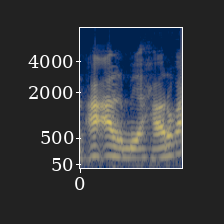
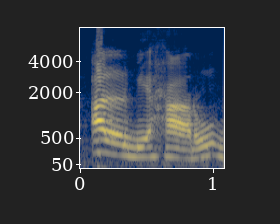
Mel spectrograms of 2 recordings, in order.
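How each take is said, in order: First: "a al biharu" with two distinct a sounds; separate double a. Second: "al biharu" with one a, no repeat; single opening a. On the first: Teacher showing what is not read, "a al biharu" unmerged. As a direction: split the opening vowels of "a al biharu". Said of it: "bukan a al biharu". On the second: Teacher showing how we read it, "al biharu" with one a. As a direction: begin "al biharu" straight on al. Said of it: "kita baca dengan". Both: Shown as a demonstration.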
